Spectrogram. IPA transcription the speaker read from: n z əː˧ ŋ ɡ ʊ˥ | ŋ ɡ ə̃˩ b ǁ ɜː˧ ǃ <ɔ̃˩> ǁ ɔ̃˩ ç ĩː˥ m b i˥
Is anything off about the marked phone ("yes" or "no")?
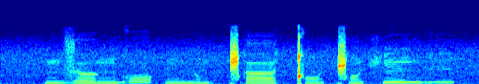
no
